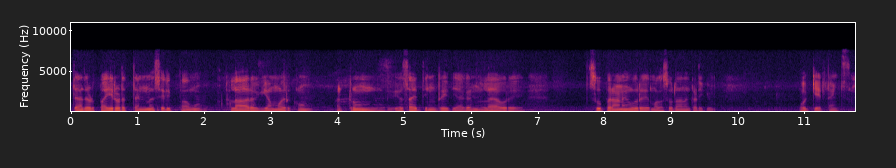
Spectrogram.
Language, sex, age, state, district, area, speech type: Tamil, male, 30-45, Tamil Nadu, Mayiladuthurai, urban, spontaneous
